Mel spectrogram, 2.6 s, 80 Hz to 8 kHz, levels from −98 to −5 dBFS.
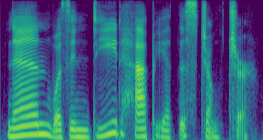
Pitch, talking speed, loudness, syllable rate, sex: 170 Hz, 160 wpm, -23 LUFS, 4.5 syllables/s, female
